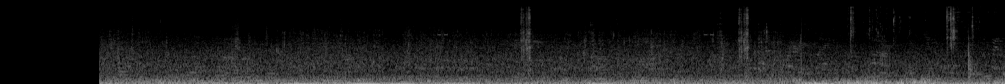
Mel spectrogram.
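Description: The audio cuts out completely for about the first second. Then outdoor waterfront ambience comes in: a steady low rumble under faint voices, with a few sharp clicks.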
